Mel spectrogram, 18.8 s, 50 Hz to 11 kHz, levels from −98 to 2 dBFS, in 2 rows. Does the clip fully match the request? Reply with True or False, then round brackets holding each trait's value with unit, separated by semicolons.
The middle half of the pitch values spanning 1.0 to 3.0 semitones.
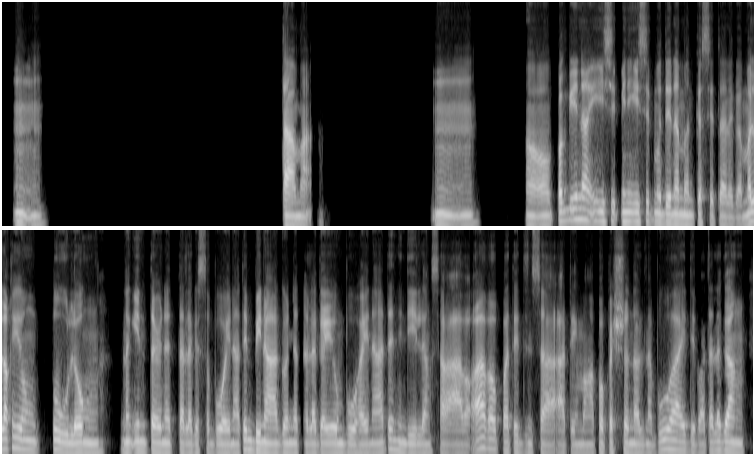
True (2.5 semitones)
